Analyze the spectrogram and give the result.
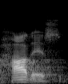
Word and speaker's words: Hades: Here, the heart of the earth in Hades, the Greek word Hades, but the English pronounced Hades, and Sheol, the Hebrew, translated in English, hell, H-E-L-L, or grave, before Jesus' resurrection.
